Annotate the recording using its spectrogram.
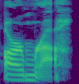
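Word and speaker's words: Armra: go I think it's called Arma okay a r m r a i think is how you say it or is how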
